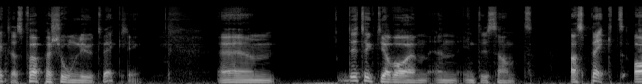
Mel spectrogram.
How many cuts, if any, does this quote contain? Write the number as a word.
one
